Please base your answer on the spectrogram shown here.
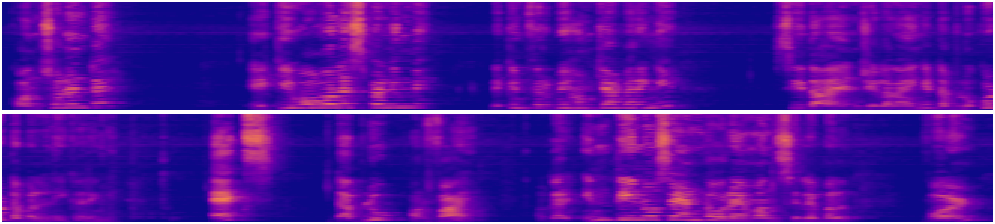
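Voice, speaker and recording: A woman's voice: high-pitched, a bit bright. A woman teaching English spelling rules in Hindi, stressing example words and asking and answering her own questions.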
